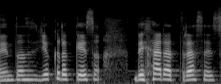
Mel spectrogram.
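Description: A woman talks at a fairly quick pace with a fairly high pitch. Hers is an unremarkable speaking voice on a very clean recording with a silent background. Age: 20s. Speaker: youth activist. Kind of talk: interview.

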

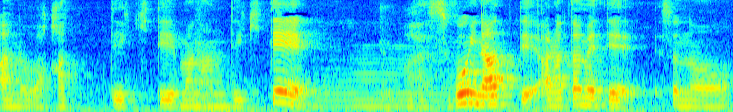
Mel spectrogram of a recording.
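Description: In a room with audible echo and noticeable background noise, the voice moves at a fairly slow pace with big swings in loudness. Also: woman. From Minamata, Kumamoto, Japan. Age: 30s. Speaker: organic citrus farmer. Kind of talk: interview. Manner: many fillers (えー、えっと).

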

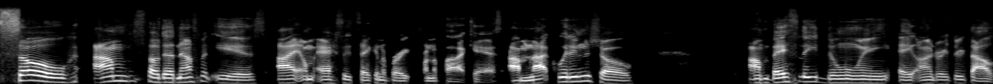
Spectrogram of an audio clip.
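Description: Against a quiet background, a man with a medium pitch talks at a fairly slow pace in a bright, sharp tone, his pitch swinging very widely, the sound dry and close with no echo. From Atlanta, US South. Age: 40s. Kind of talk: casual chat.

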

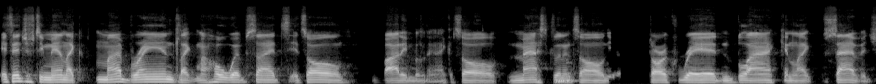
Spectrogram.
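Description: An unremarkable speaking voice from a man, fairly low in pitch, moderate in pace, with ordinary pitch variation, on a very clean recording with a silent background. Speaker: natural bodybuilder. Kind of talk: casual interview.

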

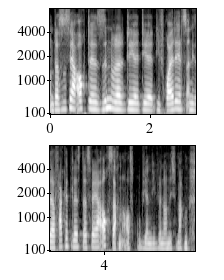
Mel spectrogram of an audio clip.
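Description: A woman of medium pitch speaks at a moderate pace with ordinary pitch variation on a very clean recording with a silent background. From Saxony, eastern Germany (Dresden). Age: 30s. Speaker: podcast host. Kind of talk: casual chat.

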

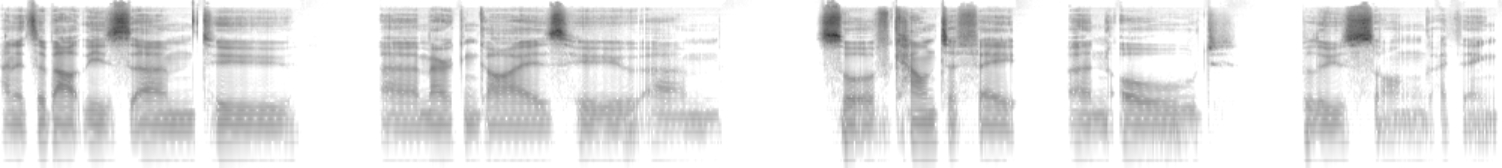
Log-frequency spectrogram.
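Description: A man with a London accent, very deep and low in pitch, very slow and monotone, in a very clean recording with a silent background and a dry, close sound with no echo. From West London. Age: 20s. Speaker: short story writer. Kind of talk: casual chat. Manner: halting.

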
